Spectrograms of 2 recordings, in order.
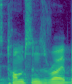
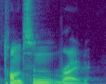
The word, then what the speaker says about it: Thompson Road: Everyone says Thompson's Road, but it's Thompson Road. – Yeah, there's no S.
